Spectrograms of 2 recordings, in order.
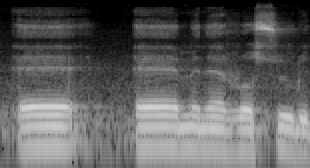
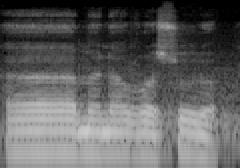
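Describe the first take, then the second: First: The first vowel sounds like a plain 'e'. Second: The first vowel sounds like a soft open 'a'. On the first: The speaker calls it wrong. "Mesela e miner Resulü değil" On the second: The speaker calls it right. "Yumuşak bir şekilde he"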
